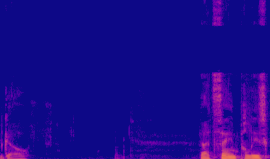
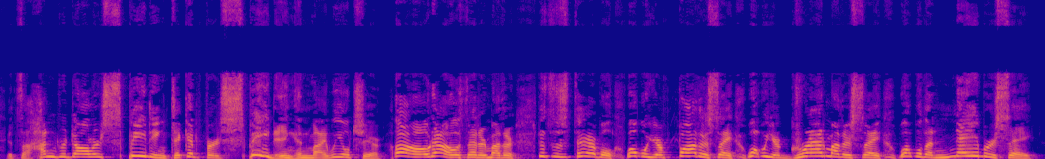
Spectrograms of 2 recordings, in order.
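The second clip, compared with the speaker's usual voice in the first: high, loud wailing mother; panicked mother; 12 semitones higher, 9 dB louder than usual. A narrator's reading. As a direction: fret dramatically about everyone. Child confesses, mother panics.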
